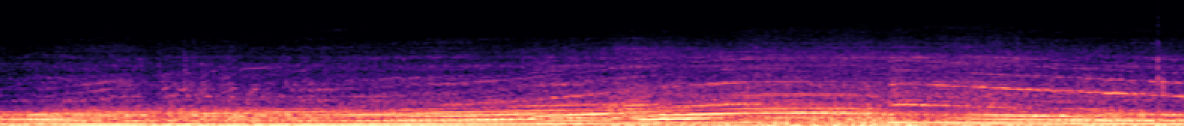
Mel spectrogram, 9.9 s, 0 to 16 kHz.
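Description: A motorcycle fitted with a Brock's Performance full-system exhaust and Bridgestone Battlax S22 tyres roars loudly and continuously at close range, its engine note rising and falling as it revs and accelerates, with wind noise throughout.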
